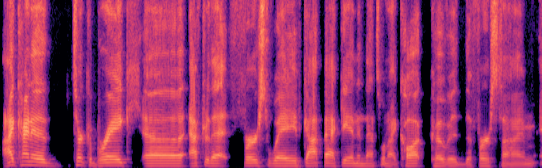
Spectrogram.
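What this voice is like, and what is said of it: Slightly off, unwell-sounding voice. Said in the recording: “I'm on the tail end. I don't know if the listeners can tell. My voice is a little off.”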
